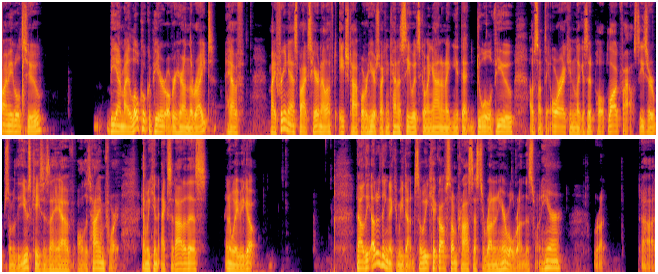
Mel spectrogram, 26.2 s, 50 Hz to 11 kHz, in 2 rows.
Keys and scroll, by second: 0.1 Return, 13.9 ctrl+c, 14.1-15.2 typing, 15.6 Return, 19.0 typing, 20.9-21.9 typing, 24.2-26.1 typing.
